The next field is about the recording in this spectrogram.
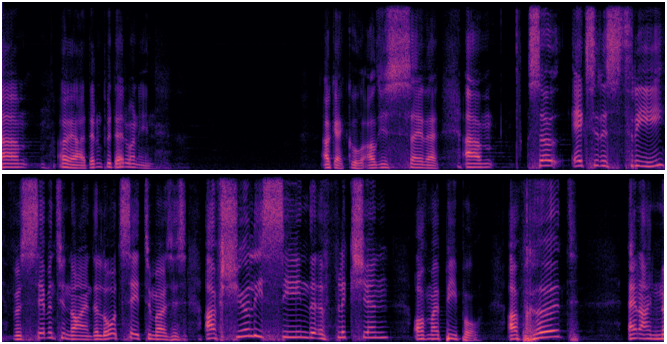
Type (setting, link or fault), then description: setting, large echoing room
